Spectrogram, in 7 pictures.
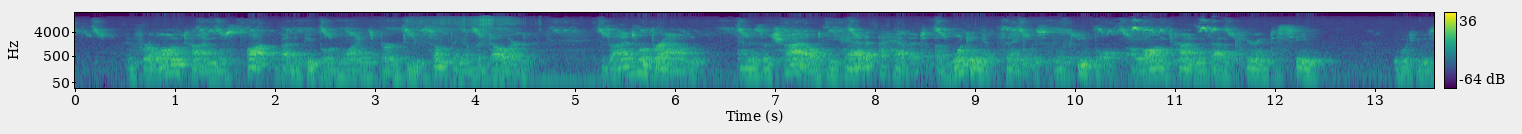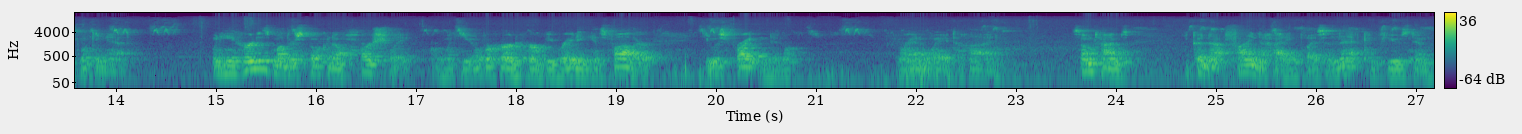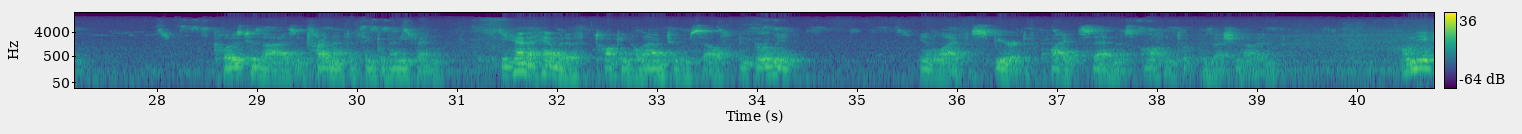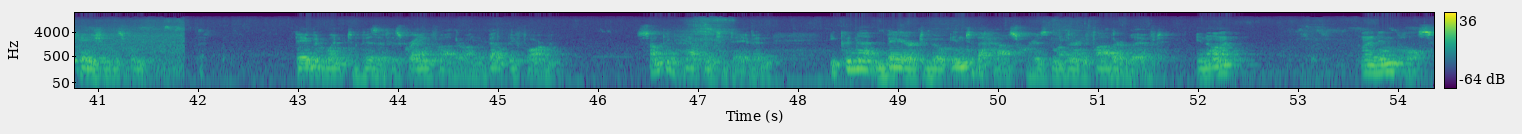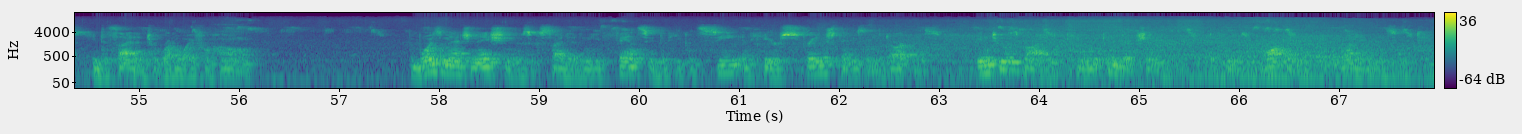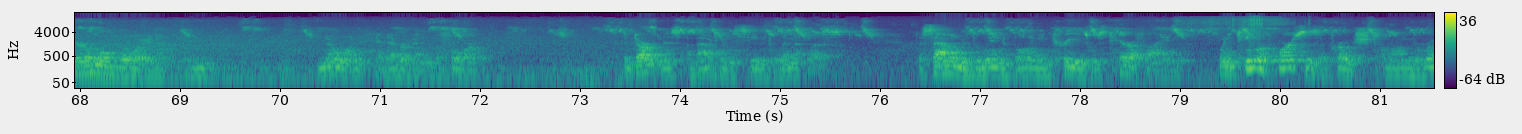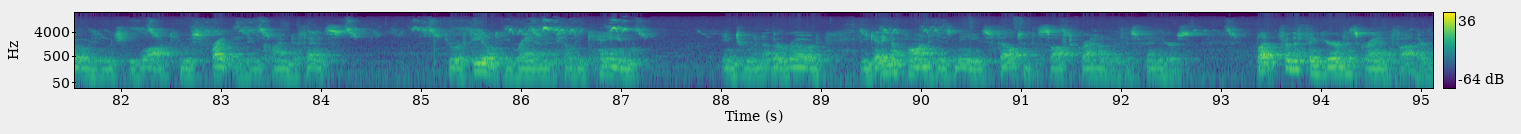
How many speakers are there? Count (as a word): one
